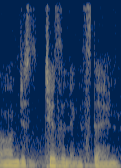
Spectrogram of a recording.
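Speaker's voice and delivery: put-on gloomy, glum, very quiet, low, hushed voice. Telling a story, the first stonemason answers a visitor: glum. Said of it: "the stonemason glumly looks up and says".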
